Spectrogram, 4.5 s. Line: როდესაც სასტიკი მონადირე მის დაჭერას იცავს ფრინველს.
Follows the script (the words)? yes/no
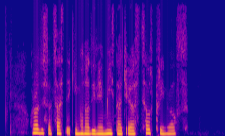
yes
